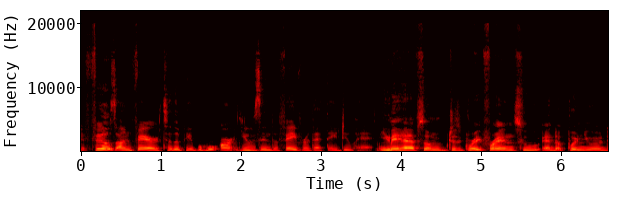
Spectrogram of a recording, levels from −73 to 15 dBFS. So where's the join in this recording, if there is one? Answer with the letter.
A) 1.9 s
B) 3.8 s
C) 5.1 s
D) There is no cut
B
